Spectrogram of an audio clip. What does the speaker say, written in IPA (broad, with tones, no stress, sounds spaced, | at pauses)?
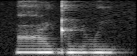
ʕ æ˧ j ɖ o˧ j ɳ o˧ j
